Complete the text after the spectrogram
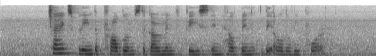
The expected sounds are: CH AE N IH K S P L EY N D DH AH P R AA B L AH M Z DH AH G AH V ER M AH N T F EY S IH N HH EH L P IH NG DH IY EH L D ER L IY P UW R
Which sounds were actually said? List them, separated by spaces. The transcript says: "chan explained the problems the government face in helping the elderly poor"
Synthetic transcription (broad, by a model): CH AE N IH K S P L EY N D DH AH P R AA B L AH M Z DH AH G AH V ER M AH N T F EY S IH N HH EH L P IH NG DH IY EH L D ER L IY P UW R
